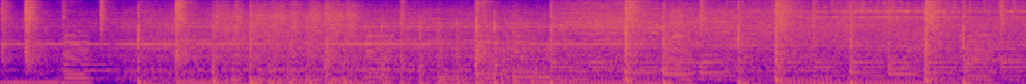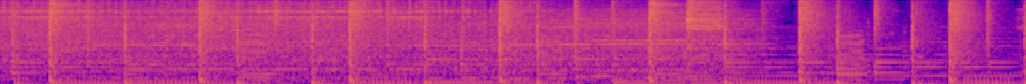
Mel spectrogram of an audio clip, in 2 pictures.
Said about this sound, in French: passe un coup de bande abrasive, ceci afin d'obtenir un résultat parfaitement lisse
